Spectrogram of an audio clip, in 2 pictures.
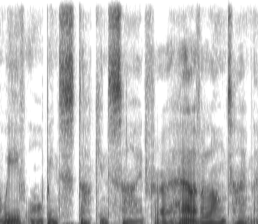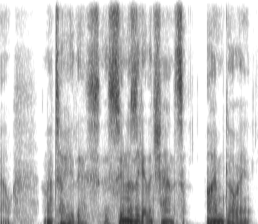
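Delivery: ordinary delivery, nothing marked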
